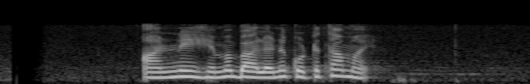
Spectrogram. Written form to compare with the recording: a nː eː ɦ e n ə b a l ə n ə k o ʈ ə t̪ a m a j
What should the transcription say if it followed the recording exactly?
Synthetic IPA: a nː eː ɦ e m ə b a l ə n ə k o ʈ ə t̪ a m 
